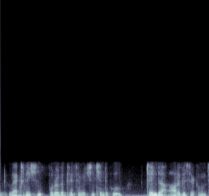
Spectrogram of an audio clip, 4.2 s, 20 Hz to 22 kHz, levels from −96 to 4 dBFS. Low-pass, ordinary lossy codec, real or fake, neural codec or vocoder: 3.6 kHz; Opus, 16 kbps; fake; codec, 16 kHz, 1 kbps, X-Codec, HuBERT features, trained on balanced general audio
